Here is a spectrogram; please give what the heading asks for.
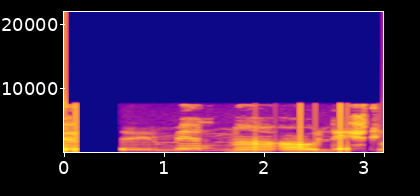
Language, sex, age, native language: Icelandic, male, 10, Icelandic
